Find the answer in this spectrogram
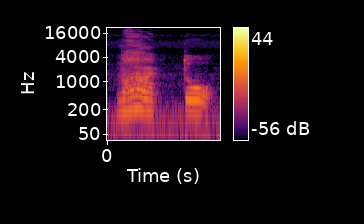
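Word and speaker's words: Mardöll: sorry Martha if it's if you're looking at it in Icelandic pronunciation they would see m-a-r-d-o LL which would be more dog because the Double L is a k sound so but uh more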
